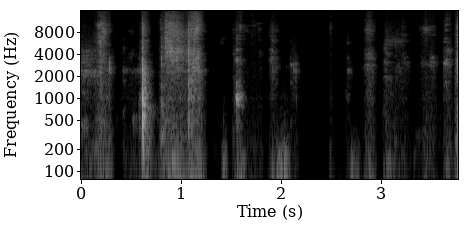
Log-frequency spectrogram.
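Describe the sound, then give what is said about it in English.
Playing cards being shuffled: crisp, papery riffles and snaps in irregular bursts, including a longer riffle early on, followed by quieter taps and flicks, with no voices. “People just listening to cards shuffling all over the place.”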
